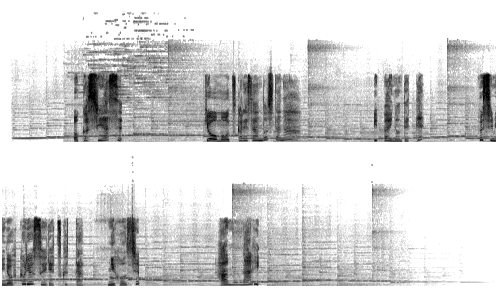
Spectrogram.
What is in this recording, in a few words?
female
